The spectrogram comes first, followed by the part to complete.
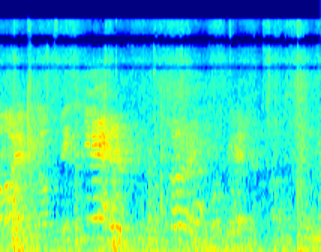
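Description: Pro wrestling in the ring: voices shouting over thuds of feet on the ring mat, with a sharp hit right at the end as the two wrestlers collide.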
